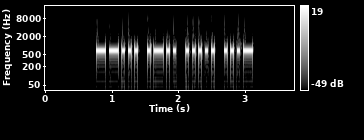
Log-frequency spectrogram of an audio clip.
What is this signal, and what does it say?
Morse code, heard as a keyed tone, about 25 wpm, 700 Hz. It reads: 7L5V
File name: practice / 25wpm / Four Letter-Number Combinations - 25wpm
